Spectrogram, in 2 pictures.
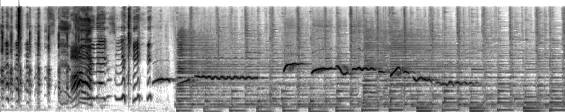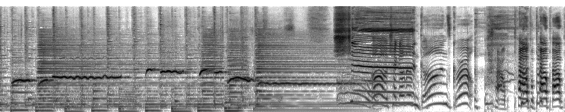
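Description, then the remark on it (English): Someone whistles short, high sustained blasts in imitation of an air horn over a steady, thumping musical beat, with brief voices and laughter at the start and end. “That's what I think an air horn sounds like. A little bit more high-pitched, I think.”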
